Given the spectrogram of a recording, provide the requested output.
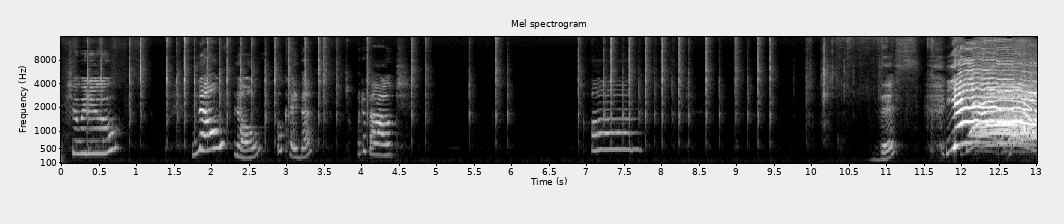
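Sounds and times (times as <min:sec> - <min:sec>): remote buttons clicking: 0:00.3 - 0:06.1.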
